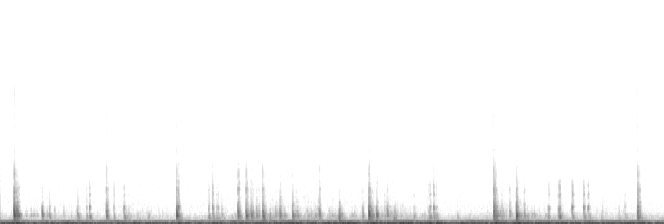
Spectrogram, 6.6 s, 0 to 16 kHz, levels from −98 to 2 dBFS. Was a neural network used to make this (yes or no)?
no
